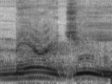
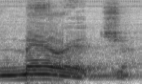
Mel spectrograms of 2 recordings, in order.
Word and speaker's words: marriage: a third syllable there so it's not Mary G but just marriage marriage so you have a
